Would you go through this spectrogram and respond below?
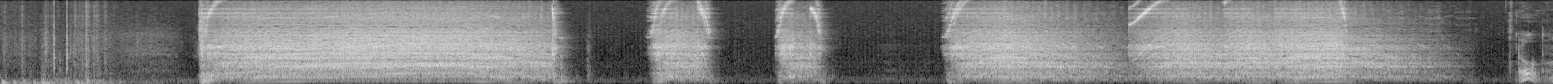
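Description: An electric motor on a regenerative-braking controller, as used in an electric car like the Samba, whirs loudly as it is spun by hand, rising and falling in bursts with short spins between longer runs.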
